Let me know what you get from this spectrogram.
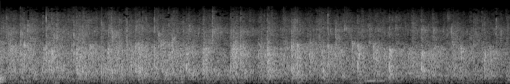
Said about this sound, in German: Die haben den Applaus auch auf jeden Fall verdient. Die sitzen.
